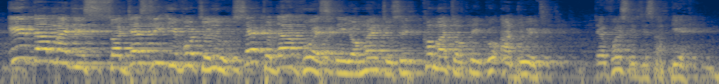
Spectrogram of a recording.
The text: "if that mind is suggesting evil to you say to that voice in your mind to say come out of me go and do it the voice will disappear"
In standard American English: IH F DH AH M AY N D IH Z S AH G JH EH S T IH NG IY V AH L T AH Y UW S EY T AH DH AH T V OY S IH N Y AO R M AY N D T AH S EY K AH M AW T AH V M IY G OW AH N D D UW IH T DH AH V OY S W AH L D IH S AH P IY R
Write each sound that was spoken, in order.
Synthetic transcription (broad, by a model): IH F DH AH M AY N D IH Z S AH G JH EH S T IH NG IY V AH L T AH Y UW S EY T AH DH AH T V OY S IH N Y AO M AY N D T AH S EY K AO M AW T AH P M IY G OW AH N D D UW IH T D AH V OY S W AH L D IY S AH P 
